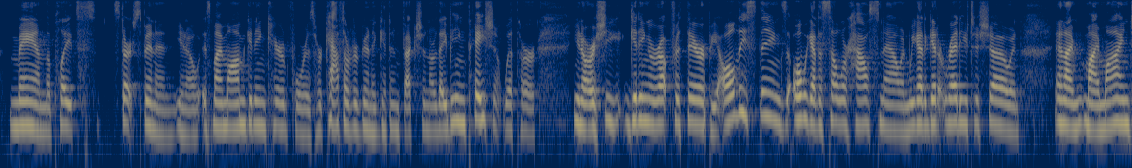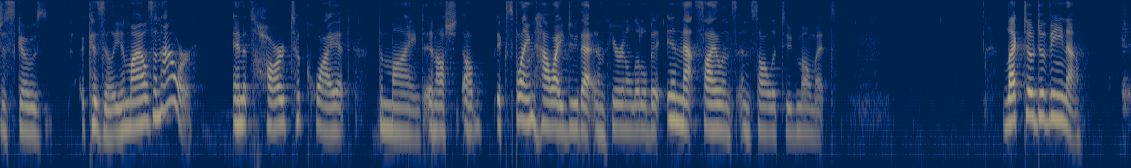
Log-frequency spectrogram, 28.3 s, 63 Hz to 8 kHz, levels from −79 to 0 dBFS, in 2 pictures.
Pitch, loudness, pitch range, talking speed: 210 Hz, -30 LUFS, 190-225 Hz, 205 wpm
